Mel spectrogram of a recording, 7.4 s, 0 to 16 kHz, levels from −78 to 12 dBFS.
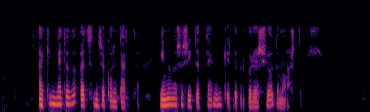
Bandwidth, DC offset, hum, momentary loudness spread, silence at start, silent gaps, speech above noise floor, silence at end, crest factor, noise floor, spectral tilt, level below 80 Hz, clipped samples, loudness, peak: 7.8 kHz; under 0.1%; none; 17 LU; 0.8 s; none; 57 dB; 1 s; 22 dB; -87 dBFS; -5.5 dB/octave; -66 dBFS; under 0.1%; -30 LUFS; -10 dBFS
